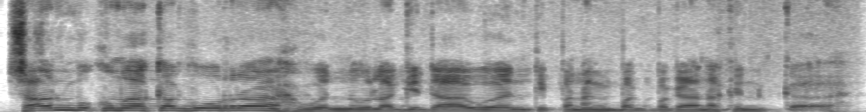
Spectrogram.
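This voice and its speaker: A man playing a fond, gently advising elderly grandfather in an Ilocano-accented audio drama. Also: fairly high pitch, moderate pace, lightly acted. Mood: earnest, advising. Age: older.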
